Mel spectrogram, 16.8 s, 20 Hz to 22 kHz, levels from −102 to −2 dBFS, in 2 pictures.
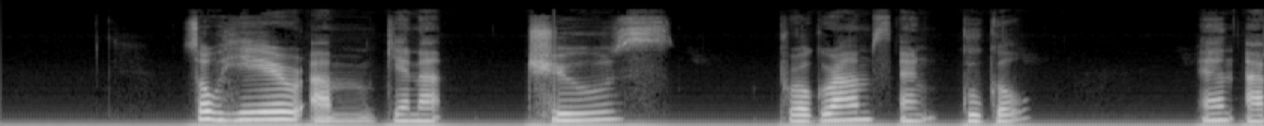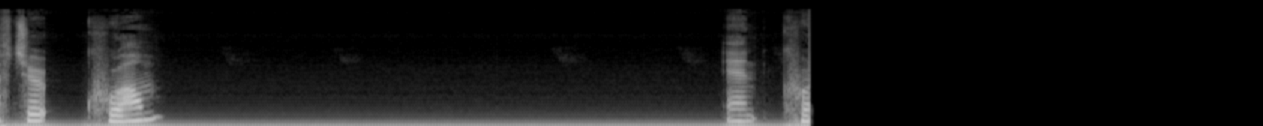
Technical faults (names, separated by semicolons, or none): overlapping chunks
